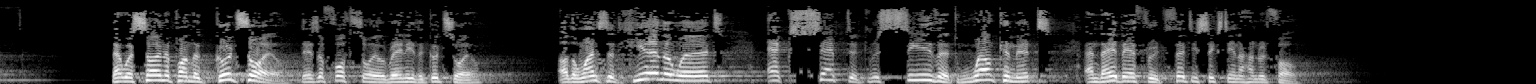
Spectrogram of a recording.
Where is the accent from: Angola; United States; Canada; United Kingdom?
United Kingdom; England; we're too English for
